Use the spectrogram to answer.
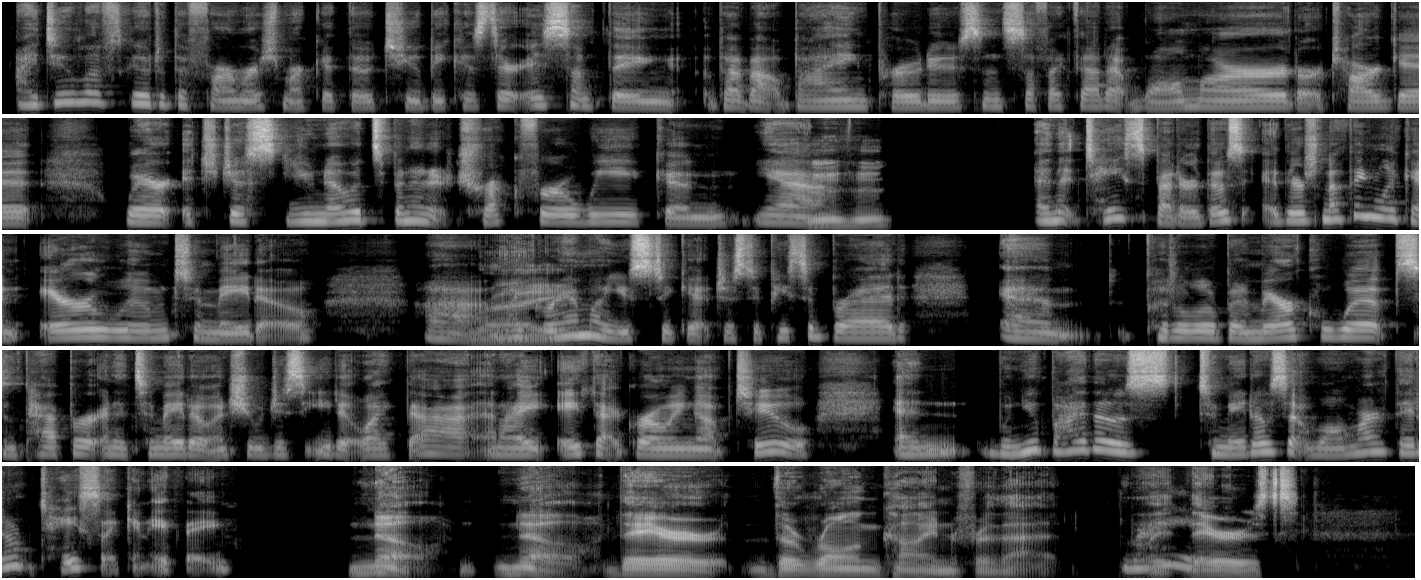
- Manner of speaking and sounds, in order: tapping; other background noise
- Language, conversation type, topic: English, unstructured, How can I make a meal feel more comforting?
